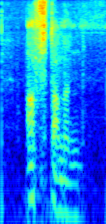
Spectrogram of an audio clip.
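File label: "afstammen", Dutch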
